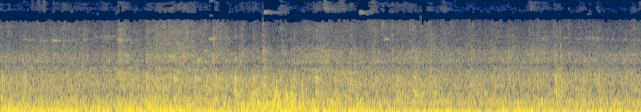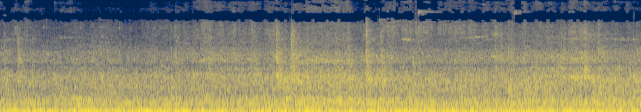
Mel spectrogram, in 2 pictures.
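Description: Freight train rolling past, the cars rumbling steadily with faint clicks of wheels over rail joints.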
